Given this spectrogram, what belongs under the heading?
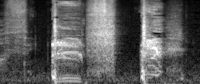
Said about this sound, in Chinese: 贤德帝摔开折子咳了起来，待稍微缓和后，他也恢复了寻常。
